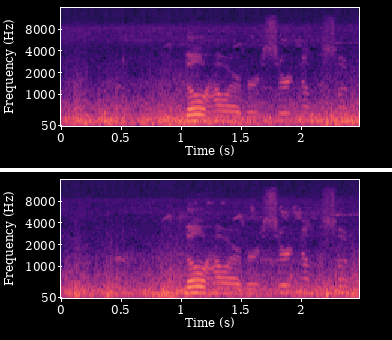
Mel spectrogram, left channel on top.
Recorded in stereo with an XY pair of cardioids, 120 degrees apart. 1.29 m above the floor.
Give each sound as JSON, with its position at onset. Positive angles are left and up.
{"t": 1.0, "sound": "a man speaking", "azimuth_deg": 5}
